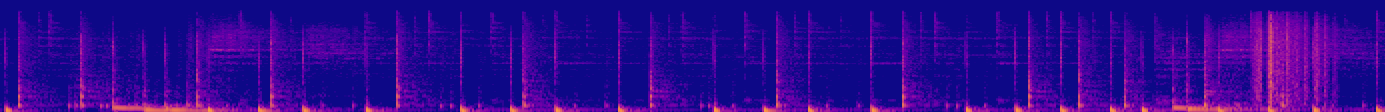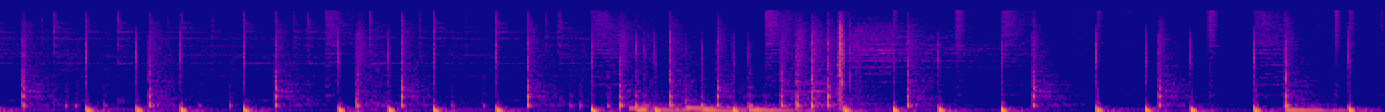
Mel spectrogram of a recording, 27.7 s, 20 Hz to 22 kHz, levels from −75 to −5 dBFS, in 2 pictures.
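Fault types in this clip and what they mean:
Cable scratch noise: ragged scratching bursts roughly as loud as the sound, at 12.5–13.4 s and 22.23–22.48 s, likely from a worn cable or connector being jostled.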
